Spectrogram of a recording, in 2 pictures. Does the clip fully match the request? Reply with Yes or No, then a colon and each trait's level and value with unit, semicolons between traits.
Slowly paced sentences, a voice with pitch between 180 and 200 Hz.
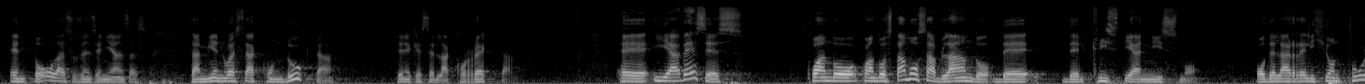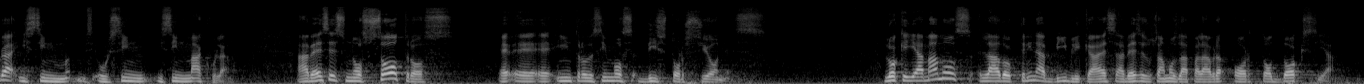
No: slow, 120 wpm; low, 135 Hz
